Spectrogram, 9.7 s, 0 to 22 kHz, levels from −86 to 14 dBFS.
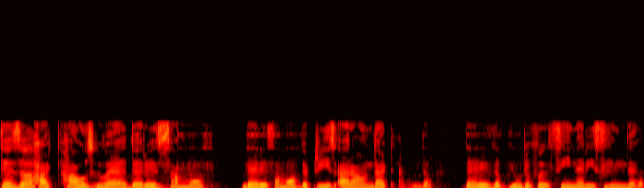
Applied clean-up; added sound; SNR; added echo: neural mask model DeepFilterNet 3.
